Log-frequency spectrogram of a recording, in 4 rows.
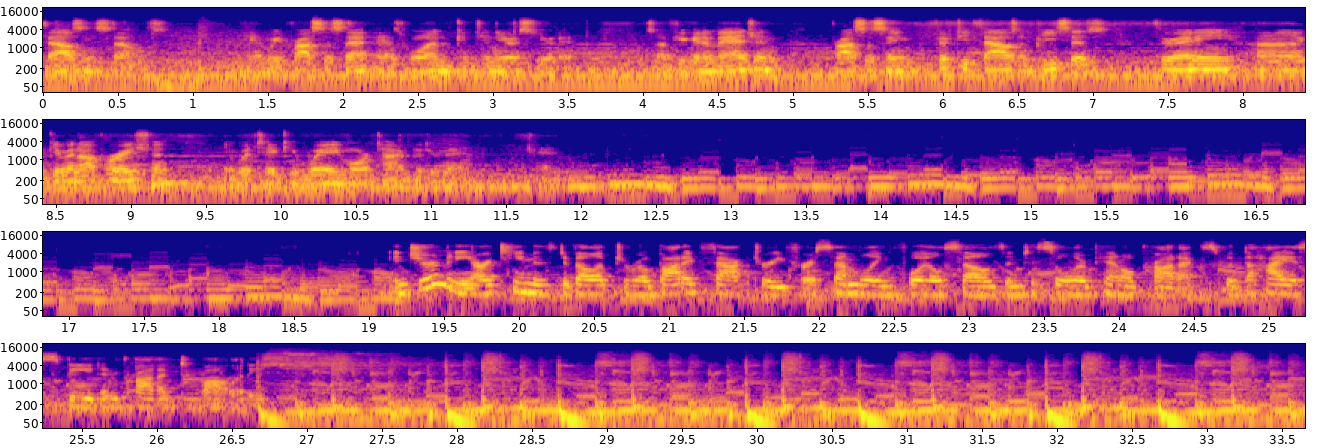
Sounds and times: Music: 0.0 - 33.6
Speech: 1.4 - 11.9, 19.2 - 26.7.

